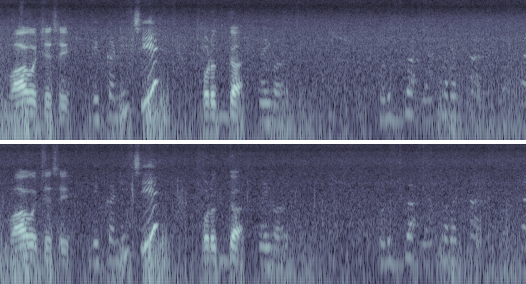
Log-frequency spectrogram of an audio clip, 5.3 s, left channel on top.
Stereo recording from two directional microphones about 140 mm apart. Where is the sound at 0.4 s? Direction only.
Centre (ahead or behind).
